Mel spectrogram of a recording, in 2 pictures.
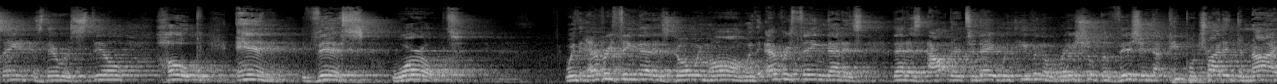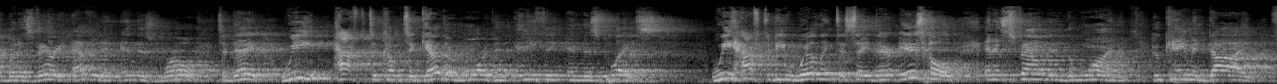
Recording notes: This message was recorded live at our first pop up service.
